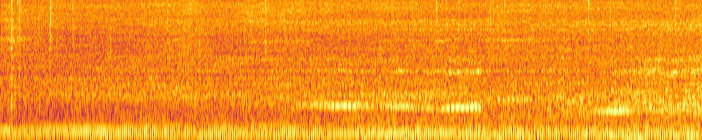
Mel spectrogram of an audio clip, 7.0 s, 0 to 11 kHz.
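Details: BMW 635CSi (E24) under way: low droning hum with a faint whine climbing with road speed, rpm-independent, quieter under load, fading once engine is hot; worn driveshaft center support bearing, cured by replacing it.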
